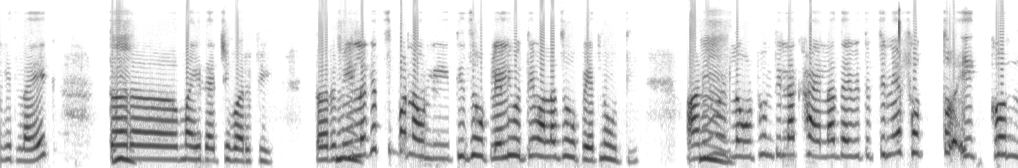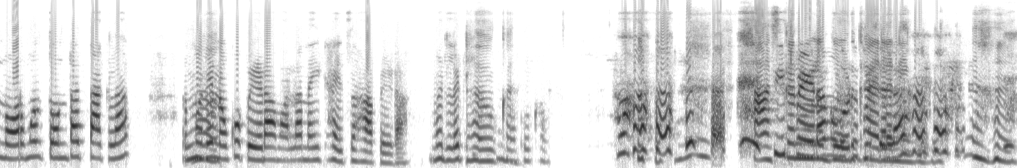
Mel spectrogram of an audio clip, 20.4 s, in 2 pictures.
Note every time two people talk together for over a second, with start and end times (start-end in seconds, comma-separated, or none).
17.9-19.6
